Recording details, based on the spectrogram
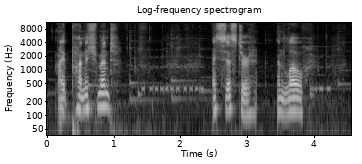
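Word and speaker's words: Loewe: My sister and Lo. In German, that name would technically be pronounced Löwe, but they're not really consistent about that, or I don't know.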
